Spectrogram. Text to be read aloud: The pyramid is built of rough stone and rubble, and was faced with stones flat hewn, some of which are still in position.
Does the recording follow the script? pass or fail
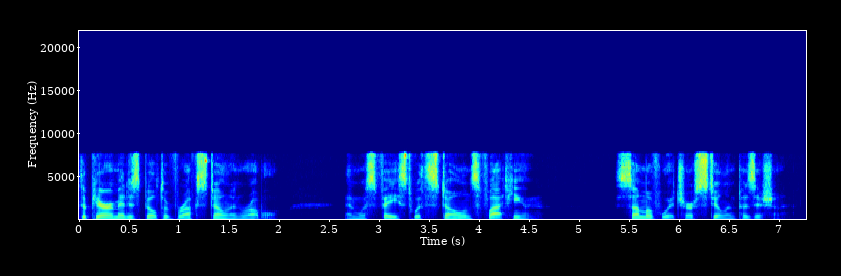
pass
